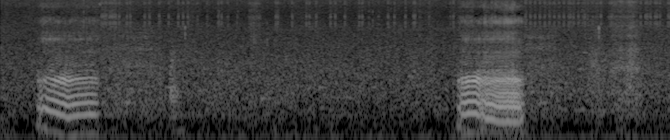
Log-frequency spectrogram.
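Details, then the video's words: Pet dog named Muffin snoring loudly while asleep indoors: two long rasping, harmonic snores about five seconds apart, each lasting under a second, with quiet steady room noise between them. "Snoring dog Muffin..."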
